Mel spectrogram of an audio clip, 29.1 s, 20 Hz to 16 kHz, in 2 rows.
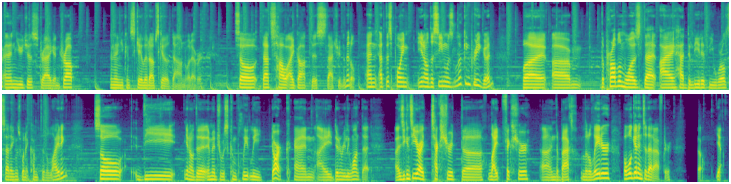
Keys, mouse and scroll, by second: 1.7 middle click, 2.0 click, 2.3 s, 3.6 ctrl+z, 4.0 ctrl+z, 4.5 ctrl+z, 4.8 ctrl+z, 5.1 ctrl+z, 5.6 click, 5.9 middle drag, 6.4 ctrl+s, 6.5 scroll down 2, 6.7 click, 7.2 scroll up 2, 7.5 middle drag, 8.1 middle drag, 8.5 scroll down 2, 8.9 shift+middle drag, 9.2-9.8 ctrl+middle drag, 10.1-10.6 ctrl+middle drag, 10.7 ctrl+s, 10.8 shift+middle drag, 11.3 middle click, 11.9 ctrl+s, 15.0 click, 16.3-17.0 scroll down 4, 17.0 middle drag, 17.7 ctrl+s, 19.0 KP_0, 20.9 ctrl+s, 22.4 click, 27.9 middle click, 28.1-28.5 scroll down 3, 28.5 middle drag, 28.9 click.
